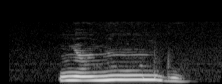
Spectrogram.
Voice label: "yõ-yũnbu", moore

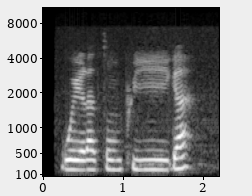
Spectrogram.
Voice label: "we-rasempʋɩɩga", moore

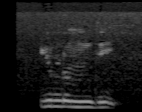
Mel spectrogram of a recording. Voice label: "yulumdi", moore

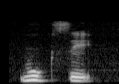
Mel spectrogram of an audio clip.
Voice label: "wʋgse", moore

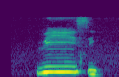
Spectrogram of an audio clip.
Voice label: "wiisi", Moore

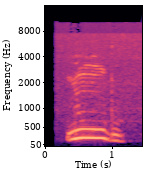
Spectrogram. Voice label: "yũubu", moore

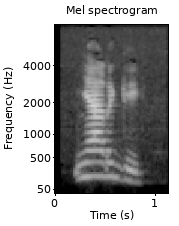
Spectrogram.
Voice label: "yãrge", moore

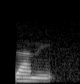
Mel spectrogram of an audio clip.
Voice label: "zame", moore

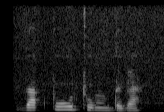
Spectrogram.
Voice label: "zak pʋg-tʋmdga", moore

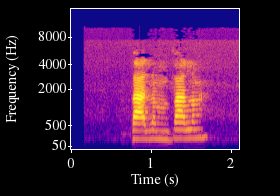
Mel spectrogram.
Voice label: "valem-valem", moore

